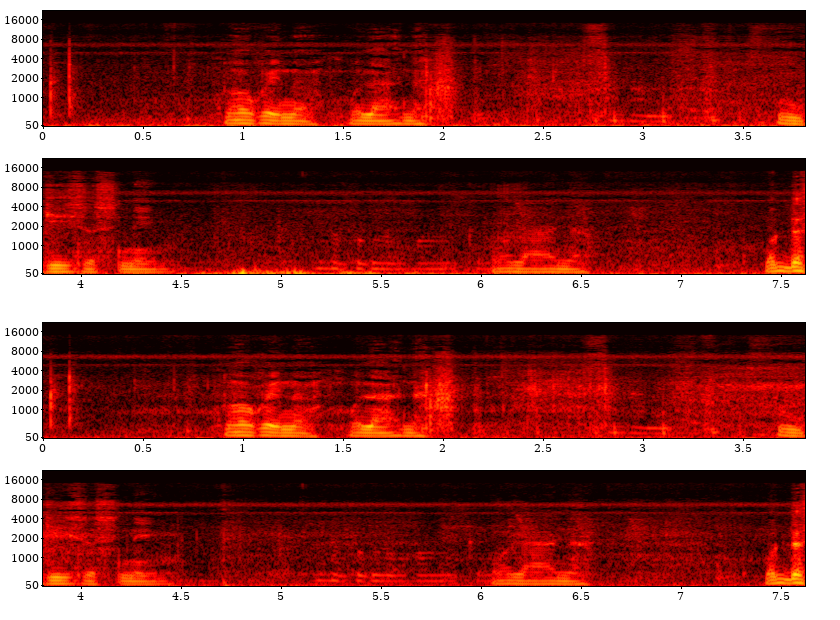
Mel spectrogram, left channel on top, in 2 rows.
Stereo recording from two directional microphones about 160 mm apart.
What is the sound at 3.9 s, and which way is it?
Speech, 60° left (ahead or behind).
